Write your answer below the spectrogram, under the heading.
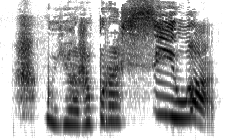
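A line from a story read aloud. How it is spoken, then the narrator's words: Yelling. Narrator (Russian): завопила я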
